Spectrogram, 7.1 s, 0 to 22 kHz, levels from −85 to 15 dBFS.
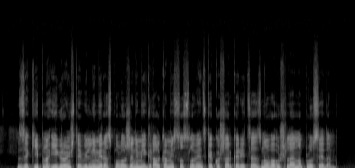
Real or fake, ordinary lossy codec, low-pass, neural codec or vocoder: real; none; 19.8 kHz; none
